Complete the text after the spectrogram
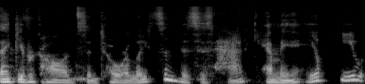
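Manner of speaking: cute, sweet, adorable phone voice. Showing how she answered a call you had missed, imitating Heidi's adorable phone voice. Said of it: "And she literally talked just like that. It was so adorable".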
